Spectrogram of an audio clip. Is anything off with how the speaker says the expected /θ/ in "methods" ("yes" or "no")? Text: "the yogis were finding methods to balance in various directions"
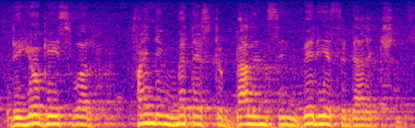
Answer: yes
